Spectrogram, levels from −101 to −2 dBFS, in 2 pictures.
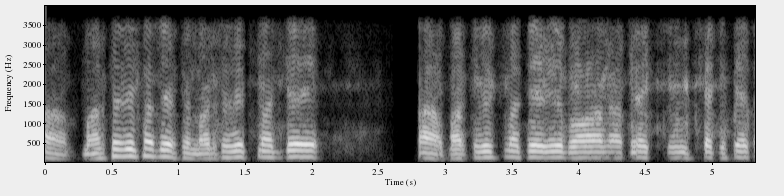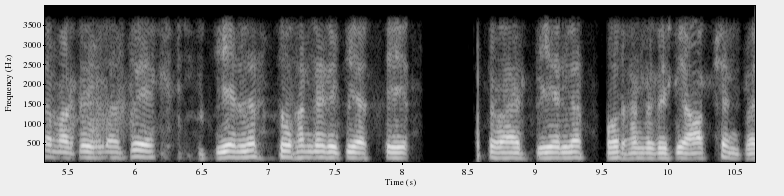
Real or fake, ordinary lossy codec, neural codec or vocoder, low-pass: fake; none; codec, 16 kHz, 4 kbps, FreqCodec, smaller model; 3.6 kHz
